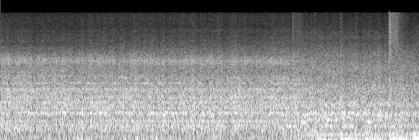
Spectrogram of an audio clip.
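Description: Ready-mix concrete truck's diesel engine running steadily with the mixing drum turning. Background music with a low beat fades in near the end.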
